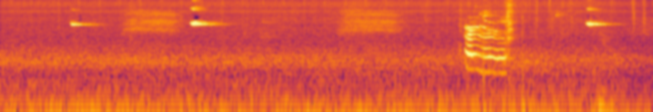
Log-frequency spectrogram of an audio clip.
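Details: A stray cat that wandered into a garage while it was being cleaned lets out a single loud, wavering meow with rich overtones. Faint high squeaky chirps come before and after it, over a low background hum.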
